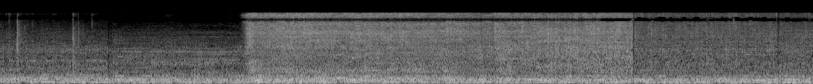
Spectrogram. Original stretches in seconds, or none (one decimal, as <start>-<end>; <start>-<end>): 0.0-1.1; 6.0-8.1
